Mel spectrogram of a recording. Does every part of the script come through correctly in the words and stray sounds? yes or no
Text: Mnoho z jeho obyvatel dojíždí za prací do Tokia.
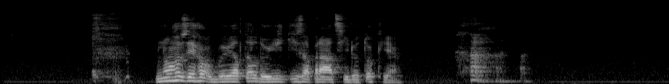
no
